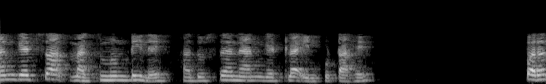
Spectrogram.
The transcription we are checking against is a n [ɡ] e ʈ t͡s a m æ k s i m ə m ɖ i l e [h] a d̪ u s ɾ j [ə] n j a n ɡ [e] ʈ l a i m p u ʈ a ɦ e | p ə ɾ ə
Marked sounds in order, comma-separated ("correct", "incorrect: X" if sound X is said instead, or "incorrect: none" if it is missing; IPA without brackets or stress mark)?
correct, correct, incorrect: a, correct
